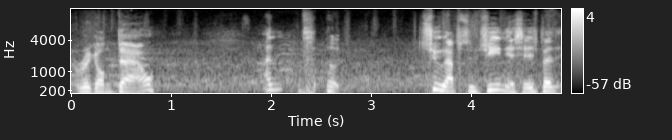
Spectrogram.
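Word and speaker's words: Rigondeaux: he's talked about fighting rig on though or as he's correctly pronounced with the uh spanish accent rig on dao and two absolute geniuses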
